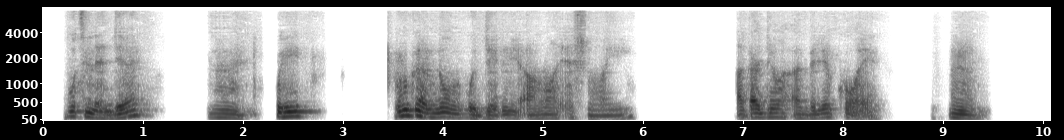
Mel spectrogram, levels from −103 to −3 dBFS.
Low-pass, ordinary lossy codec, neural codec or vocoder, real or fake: none; none; codec, 16 kHz, 1.1 kbps, Voila-Tokenizer; fake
